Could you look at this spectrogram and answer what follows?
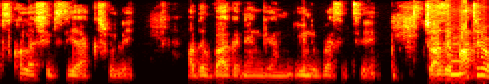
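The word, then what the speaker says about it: Wageningen: in the previous video in German and in Dutch the W is pronounced as V so it's vening in University of research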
